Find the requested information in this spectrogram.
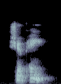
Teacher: Accent goes up at the end.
